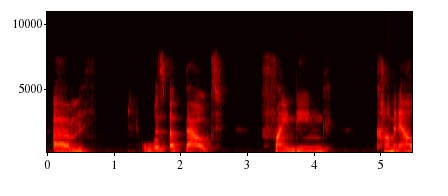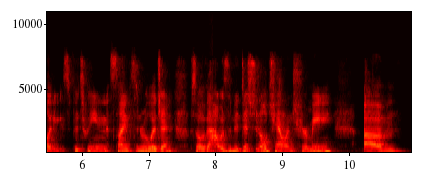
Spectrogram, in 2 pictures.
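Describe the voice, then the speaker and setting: A woman giving a reflective, conversational interview as a guest writer, speaking candidly and informally in a halting way over muffled audio. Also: lowish voice, a bit bright.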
